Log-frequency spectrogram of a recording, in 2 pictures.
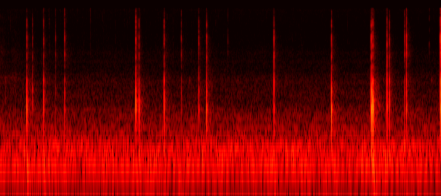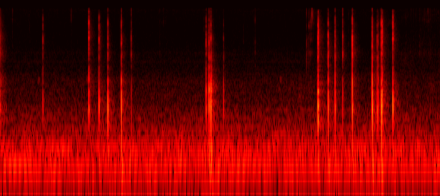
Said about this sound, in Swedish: Men långsamma tapping-ljud, som det kallas för, ska ja. liksom simulera typ droppljud. Okay. Eh, och det kan låta typ så här.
